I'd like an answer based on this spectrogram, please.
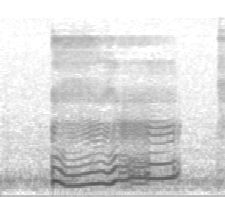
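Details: A male pug asleep in his owner's arms, giving one drawn-out, nasal, whistling snore of just over a second. The pitch dips, then climbs, against a quiet indoor background.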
